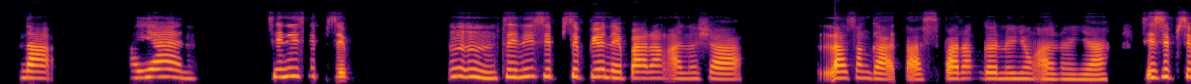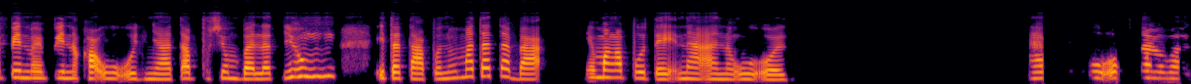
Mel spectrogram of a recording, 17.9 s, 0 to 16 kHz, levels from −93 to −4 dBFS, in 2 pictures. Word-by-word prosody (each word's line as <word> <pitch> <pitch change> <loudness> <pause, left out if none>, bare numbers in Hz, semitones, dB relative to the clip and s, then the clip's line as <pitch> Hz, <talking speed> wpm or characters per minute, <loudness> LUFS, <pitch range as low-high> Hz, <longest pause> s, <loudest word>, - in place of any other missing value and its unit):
Na 280 -2 +4 0.6
ayan, 310 -2 +2 0.5
sinisipsip 350 - 0 0.8
mm, 330 -6 +1
sinisipsip 340 0 +1
'yon, 330 -2 +5
eh, 275 - 0
parang 275 0 +3
ano 255 0 -3
siya, 240 -2 0 0.6
lasang 280 - +3
gatas, 235 -2 0
parang 260 0 +2
gano'n 250 0 -1
'yong - - -5
ano 230 0 -1
niya. 220 0 0 0.3
Sisipsipin 300 -1 +3
mo 285 - 0
'yong 270 - -13
pinaka-uod 260 -3 +1
niya, 230 -1 0
tapos 255 -1 -1
'yong 260 -1 -2
balat 240 0 +3
'yong 350 +4 +1 0.3
itatapon 245 -1 +1
mo. - - -5
Matataba, 335 -9 +2 0.4
'yong 310 - -1
mga 300 -1 +5
puti 250 -2 -1
na 250 -1 +1
ano, 230 -1 -3
uod. 210 -2 0 1.8
Ah, 265 +1 0 0.4
Uok 275 -1 0
tawag. 265 -3 -2
270 Hz, 130 wpm, -24 LUFS, 245-315 Hz, 1.8 s, yon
